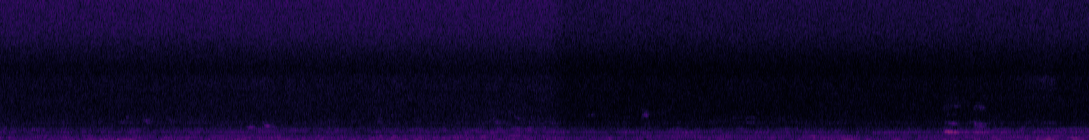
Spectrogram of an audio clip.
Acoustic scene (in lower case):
park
